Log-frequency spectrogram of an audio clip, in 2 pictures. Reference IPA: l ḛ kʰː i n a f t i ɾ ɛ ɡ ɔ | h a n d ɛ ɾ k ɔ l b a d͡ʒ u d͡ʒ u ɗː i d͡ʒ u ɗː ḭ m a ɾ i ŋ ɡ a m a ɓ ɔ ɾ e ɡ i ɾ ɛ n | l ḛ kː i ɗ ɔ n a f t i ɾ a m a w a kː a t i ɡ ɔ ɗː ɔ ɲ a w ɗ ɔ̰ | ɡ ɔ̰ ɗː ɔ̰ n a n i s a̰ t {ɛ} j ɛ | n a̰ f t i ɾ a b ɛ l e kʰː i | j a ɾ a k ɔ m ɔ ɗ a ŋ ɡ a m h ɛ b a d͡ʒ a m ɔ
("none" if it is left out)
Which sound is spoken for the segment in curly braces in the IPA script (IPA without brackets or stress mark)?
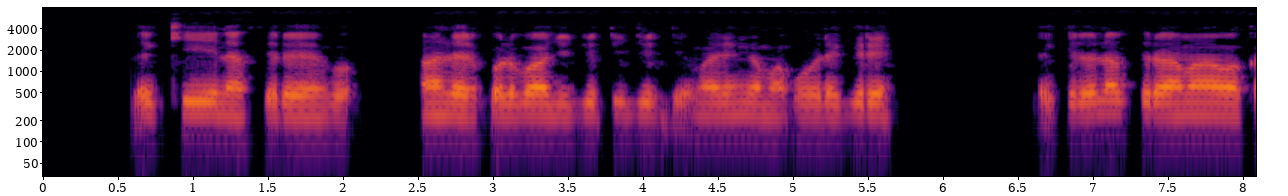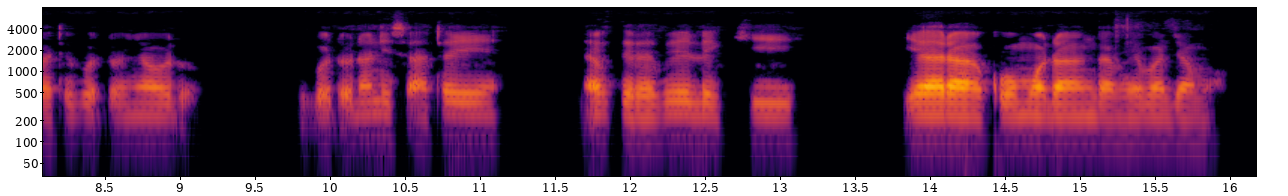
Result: a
